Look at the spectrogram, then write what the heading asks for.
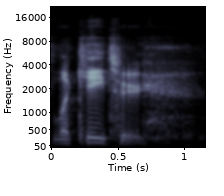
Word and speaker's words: Lakitu: you say it because i've said lack it to my whole life i feel i feel lost oh i don't know let's uh i'm gonna have to look up the pronunciation of that now lack it too doesn't matter though according to gaming dot stack exchange it's lakitu lucky too i do like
